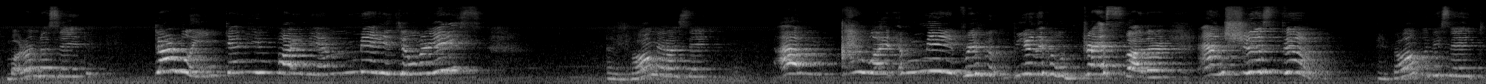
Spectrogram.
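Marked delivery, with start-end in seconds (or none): 1.5-4.7 high, sugary asking; wheedling wife. Acted. Stepmother wheedling husband. 7.8-13.0 high, whiny begging for things; spoilt daughter. Acted. Spoilt stepdaughter asks for gifts.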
